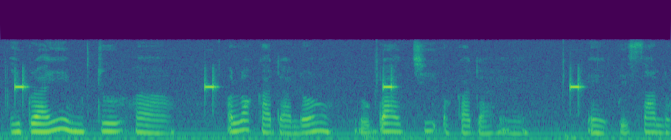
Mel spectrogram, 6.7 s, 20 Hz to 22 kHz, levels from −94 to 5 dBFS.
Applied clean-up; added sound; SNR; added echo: none; Telephone; 1 dB; none.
